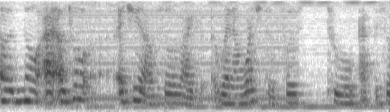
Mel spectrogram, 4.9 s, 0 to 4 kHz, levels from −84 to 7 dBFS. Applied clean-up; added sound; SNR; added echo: none; Organ; 15 dB; reverberation time 0.5 s.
